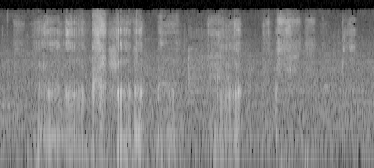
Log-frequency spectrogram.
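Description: A pug play-biting a person's hand, making a run of short breathy snorts and growly sounds in irregular bursts, loudest about two and a half seconds in.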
